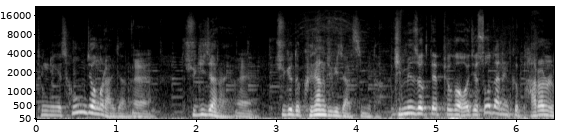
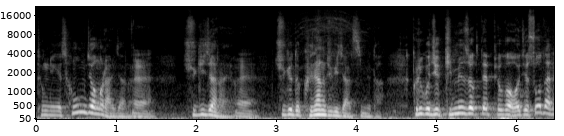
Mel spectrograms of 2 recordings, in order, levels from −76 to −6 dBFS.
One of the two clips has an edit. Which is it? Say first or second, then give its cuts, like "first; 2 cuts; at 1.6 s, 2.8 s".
first; 1 cut; at 4.5 s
